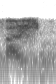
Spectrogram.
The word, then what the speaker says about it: Farid: I'm uh, Farid.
